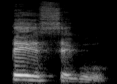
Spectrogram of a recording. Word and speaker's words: pêssego: portanto a sílaba tônica na palavra pêssego nós não temos sílabas uma tônica é nesse P esse P pêssego tem três sílabas a primeira sílaba P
